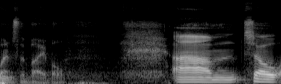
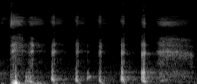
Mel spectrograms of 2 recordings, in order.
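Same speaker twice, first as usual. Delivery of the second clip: helpless chuckle, high and breaking out; amused laugh; 7 semitones higher than usual. Real, not acted. Man recalling friend's crude joke, real chuckling laugh.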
